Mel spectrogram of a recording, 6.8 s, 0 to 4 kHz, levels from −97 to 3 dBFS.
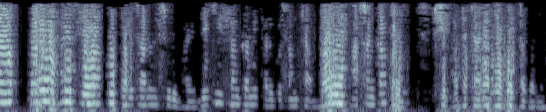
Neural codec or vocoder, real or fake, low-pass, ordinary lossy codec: none; real; 3.6 kHz; MP3, 24 kbps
